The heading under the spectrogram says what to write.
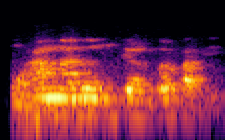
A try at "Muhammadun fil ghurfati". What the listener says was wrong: Ayo, sahih, bagus.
